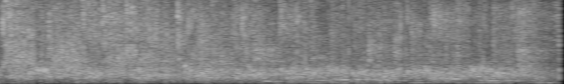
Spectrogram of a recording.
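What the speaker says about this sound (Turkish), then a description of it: "Onu ayrıyetten bir alkış alıyoruz." Loud, dense applause for an undefeated tournament champion at a final, sustained without pause through the whole moment, with faint voices mixed in.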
